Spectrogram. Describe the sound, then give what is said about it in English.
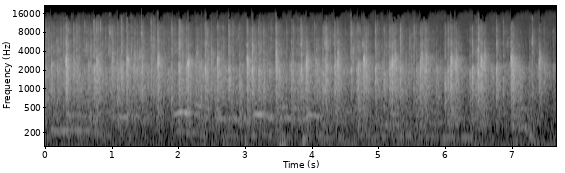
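Congregation clapping hands together at a church service, a dense, steady patter of many claps keeping a loose rhythm throughout, with faint voices underneath. “Could you clap your hands to the Lord in this place?”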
